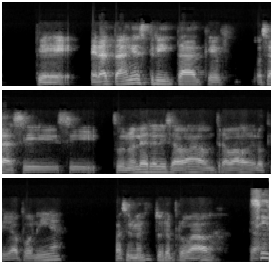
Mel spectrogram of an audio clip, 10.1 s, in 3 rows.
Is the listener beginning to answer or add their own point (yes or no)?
yes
